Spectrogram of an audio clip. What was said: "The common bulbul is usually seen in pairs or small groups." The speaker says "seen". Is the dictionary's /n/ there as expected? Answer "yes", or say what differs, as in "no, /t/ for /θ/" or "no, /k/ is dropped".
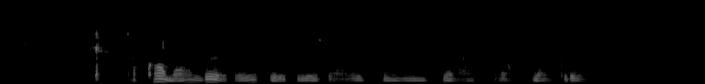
no, /n/ is dropped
